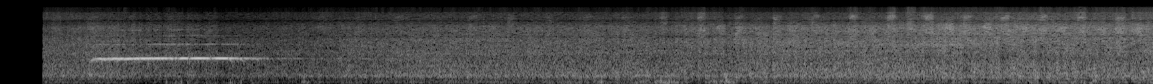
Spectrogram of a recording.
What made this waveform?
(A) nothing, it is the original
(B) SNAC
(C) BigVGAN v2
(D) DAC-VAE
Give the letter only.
A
